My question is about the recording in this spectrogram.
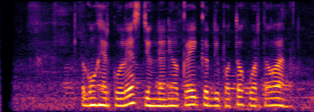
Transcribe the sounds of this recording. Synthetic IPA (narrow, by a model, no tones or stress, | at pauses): ʔaɡuŋɦɛrkulɛsd͡ʒɨŋdaniɛlkɾɛjkɨrdipɔt̪ɔkuwart̪awan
